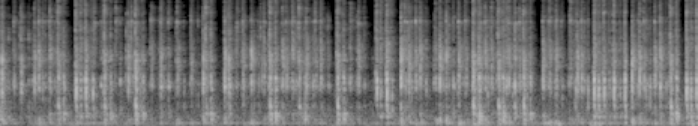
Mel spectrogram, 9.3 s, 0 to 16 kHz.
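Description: Fingertips type steadily on the keycaps of a black plastic mechanical keyboard with clicky Cherry MX Blue switches. A fast, continuous stream of sharp, bright clicks, each decaying almost instantly, rings around 1.5 kHz over little low end.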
